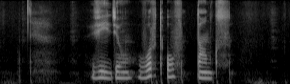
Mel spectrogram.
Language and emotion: Russian, neutral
